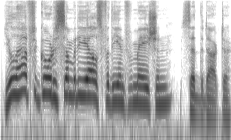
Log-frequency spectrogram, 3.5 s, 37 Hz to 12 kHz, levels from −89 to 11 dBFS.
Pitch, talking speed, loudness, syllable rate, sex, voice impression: 175 Hz, 225 wpm, -20 LUFS, 6.5 syllables/s, male, masculine, adult-like, slightly middle-aged, thick, very tensed, powerful, bright, slightly hard, clear, fluent, very cool, intellectual, refreshing, very sincere, very calm, very mature, friendly, very reassuring, unique, slightly elegant, wild, sweet, slightly lively, slightly strict, slightly intense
